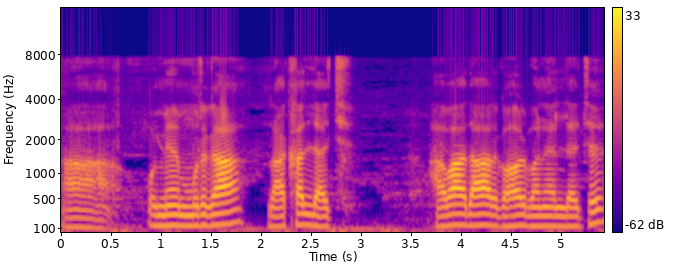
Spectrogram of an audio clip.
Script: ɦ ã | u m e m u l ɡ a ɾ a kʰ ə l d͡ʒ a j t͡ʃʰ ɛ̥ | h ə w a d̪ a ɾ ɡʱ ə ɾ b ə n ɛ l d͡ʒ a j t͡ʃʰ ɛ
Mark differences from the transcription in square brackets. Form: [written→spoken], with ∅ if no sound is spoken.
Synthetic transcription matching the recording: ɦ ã | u m e m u [l→ɾ] ɡ a ɾ a kʰ ə l d͡ʒ a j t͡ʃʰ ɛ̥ | h ə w a d̪ a ɾ ɡʱ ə ɾ b ə n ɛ l d͡ʒ a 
